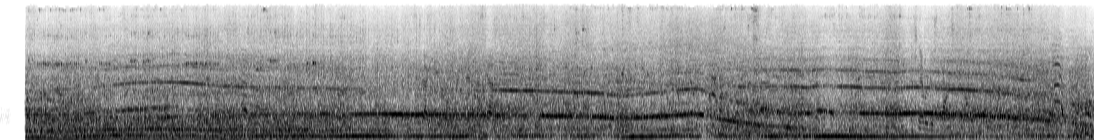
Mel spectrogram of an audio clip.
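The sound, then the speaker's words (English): A vehicle drives through Ramadi carrying a wounded person from combat, its loud, steady engine drone running throughout with whining tones that drift slowly in pitch. “you get brought in by whatever vehicle happens to be nearby at the time,”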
